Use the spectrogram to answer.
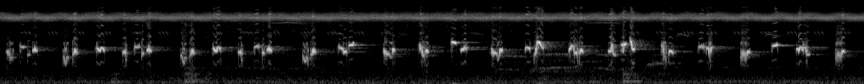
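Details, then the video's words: National champion sooty-headed bulbul delivering long, sharp trills, a string of short chirpy notes that jump up and down in pitch, spaced evenly about three per second against a steady high-pitched hiss. "burung trucukan juara nasional ropel panjang dan tajam"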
